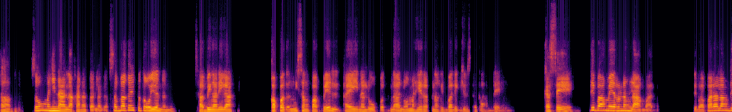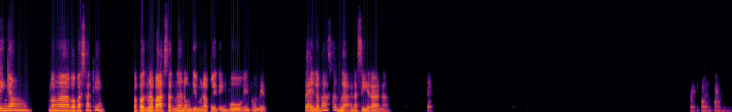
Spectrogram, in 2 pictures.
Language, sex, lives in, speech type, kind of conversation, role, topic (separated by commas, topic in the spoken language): Filipino, male, Philippines, conversation, unstructured, none, Ano ang ibig sabihin ng tiwala para sa’yo sa isang relasyon?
